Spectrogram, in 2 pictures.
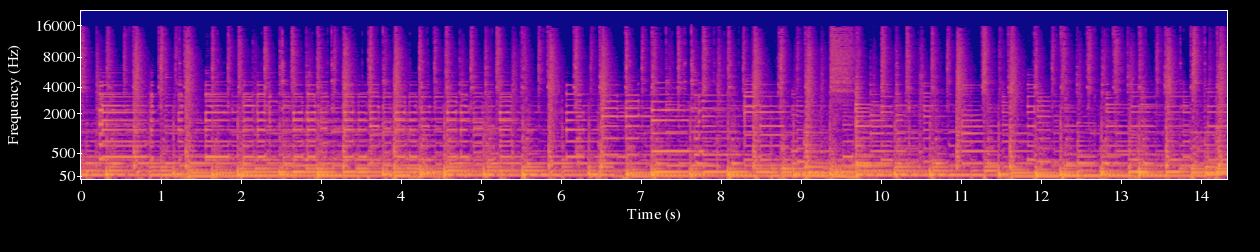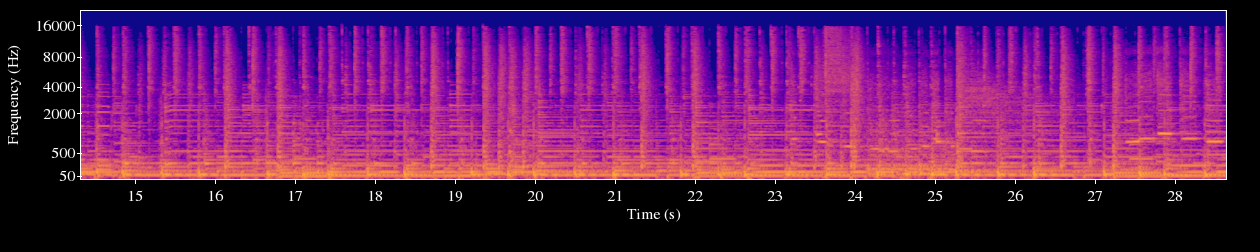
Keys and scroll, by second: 2.2 s, 2.8 x, 3.1 g, 3.2 x, 7.1 Escape, 8.4 g, 8.6 shift+z, 13.0 r, 15.4 s, 18.3 alt+a.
